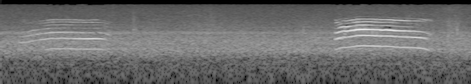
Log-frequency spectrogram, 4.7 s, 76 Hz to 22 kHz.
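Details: Stray cat recorded in Japan with a Nikon D5300: two clear, harmonic meows roughly two and a half seconds apart, the second louder and gently falling in pitch, with quiet hiss between.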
